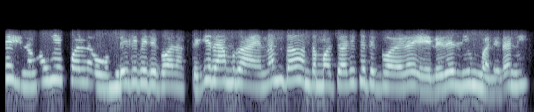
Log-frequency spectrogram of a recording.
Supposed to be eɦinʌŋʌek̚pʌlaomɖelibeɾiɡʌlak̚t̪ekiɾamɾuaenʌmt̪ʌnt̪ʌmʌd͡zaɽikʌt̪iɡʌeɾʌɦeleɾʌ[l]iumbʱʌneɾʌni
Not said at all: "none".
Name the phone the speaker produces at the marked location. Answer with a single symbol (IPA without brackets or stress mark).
l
